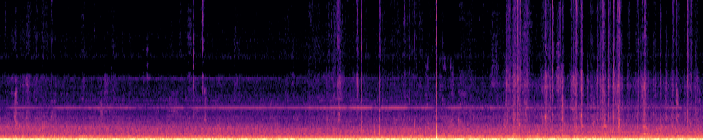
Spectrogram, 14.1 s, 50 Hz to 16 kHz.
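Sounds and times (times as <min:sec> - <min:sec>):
pulsing hum: 0:00.0 - 0:11.0
airliner cabin rumble: 0:00.0 - 0:14.0.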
